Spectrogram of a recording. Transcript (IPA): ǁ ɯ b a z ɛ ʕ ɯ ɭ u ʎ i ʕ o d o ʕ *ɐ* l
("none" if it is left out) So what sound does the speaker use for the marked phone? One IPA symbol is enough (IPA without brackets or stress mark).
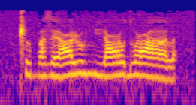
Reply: a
